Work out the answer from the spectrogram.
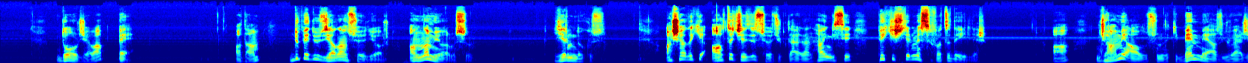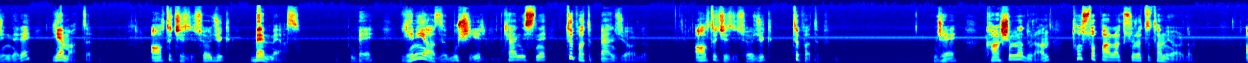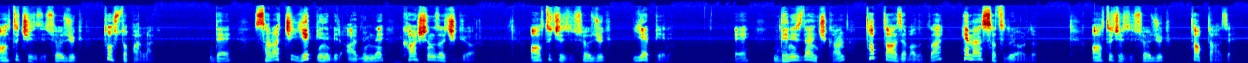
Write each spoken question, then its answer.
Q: Aşağıdaki altı çizgi sözcüklerden hangisi pekiştirme sıfatı değildir?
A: Doğru cevap B. Yeni yazdığı bu şiir kendisine tıp atıp benziyordu.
